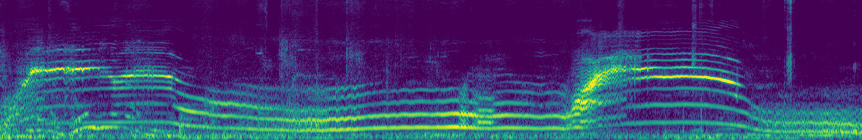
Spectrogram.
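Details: Two angry domestic cats howling at each other: long, drawn-out wailing tones that waver up and down, swelling into a louder rising yowl near the end before sinking to a lower moan.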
